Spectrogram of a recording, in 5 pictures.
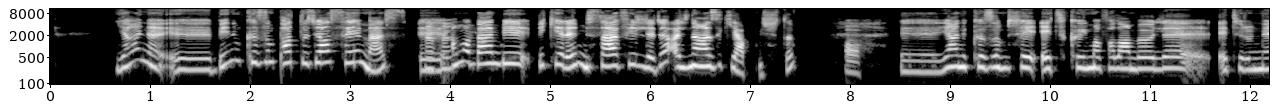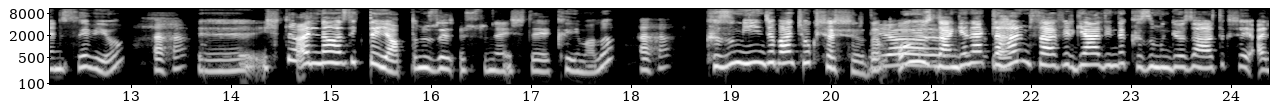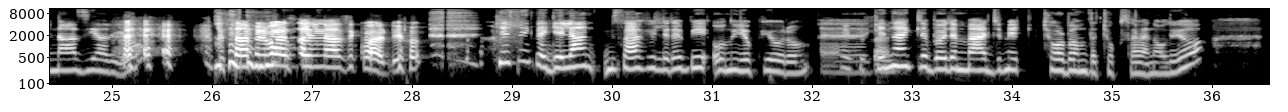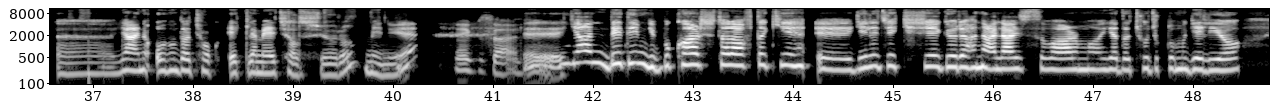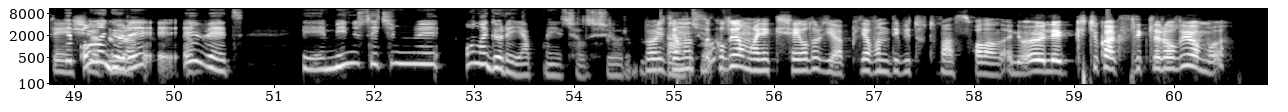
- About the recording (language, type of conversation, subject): Turkish, podcast, Misafir ağırlamaya hazırlanırken neler yapıyorsun?
- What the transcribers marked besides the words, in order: other background noise; chuckle; giggle; background speech; laughing while speaking: "diyor"; chuckle; tapping; chuckle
